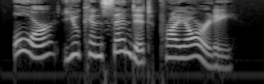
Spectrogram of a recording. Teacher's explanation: notice the stress on or which emphasizes that there is another possibility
